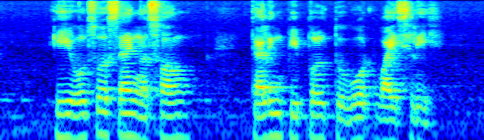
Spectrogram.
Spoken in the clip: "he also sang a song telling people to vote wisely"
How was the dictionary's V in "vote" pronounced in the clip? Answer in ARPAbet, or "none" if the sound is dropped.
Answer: W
